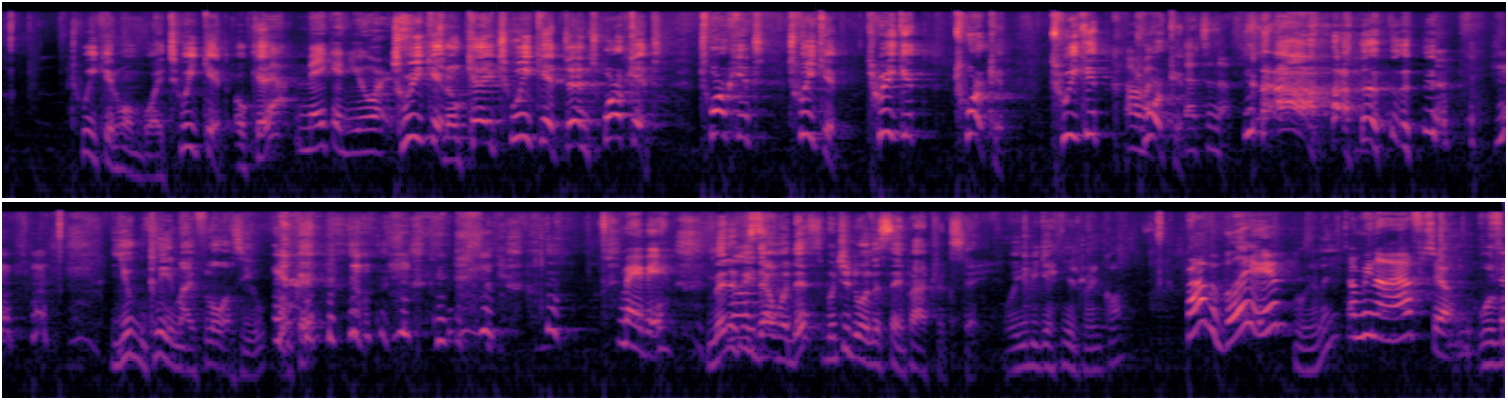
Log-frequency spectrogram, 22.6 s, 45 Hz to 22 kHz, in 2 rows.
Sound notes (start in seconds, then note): 9.3 laughing; 9.4 groans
